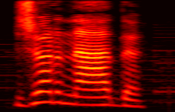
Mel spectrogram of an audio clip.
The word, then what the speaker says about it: jornada: El fonema de la J en español no existe en portugués como tal. En cambio, el sonido fricativo postalveolar de la J en portugués no existe en español. Jornada.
